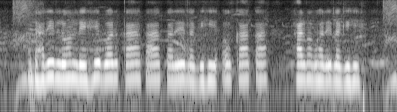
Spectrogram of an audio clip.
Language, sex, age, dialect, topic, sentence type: Chhattisgarhi, female, 25-30, Eastern, banking, question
